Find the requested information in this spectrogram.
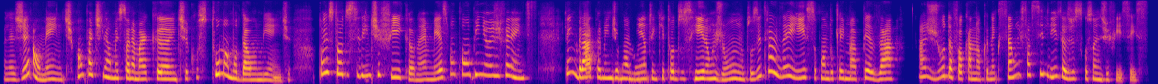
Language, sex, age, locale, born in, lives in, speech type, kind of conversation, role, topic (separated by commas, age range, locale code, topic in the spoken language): Portuguese, female, 35-39, pt-BR, Brazil, Italy, read, expert-assistant, expert, Como podemos melhorar o jeito que as pessoas conversam sobre política, sem virar briga ou discussão pesada?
